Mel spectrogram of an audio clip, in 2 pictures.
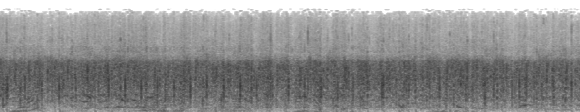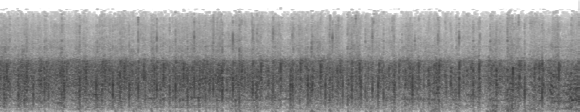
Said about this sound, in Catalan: Un fort aplaudiment.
